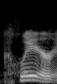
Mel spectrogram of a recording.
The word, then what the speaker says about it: Xlear: So we want to take something called Clear Sinus Care. And Clear is spelled with an X. The X stands for xylitol. X-L-E-A-R. Clear Sinus Care.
